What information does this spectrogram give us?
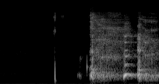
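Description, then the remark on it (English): A loud bout of coughing: a short sharp hack, then two harsh, raspy coughs in quick succession, with no talking. “Sorry, I was having a cough break there.”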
